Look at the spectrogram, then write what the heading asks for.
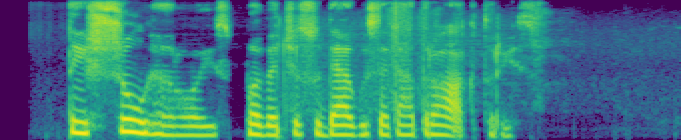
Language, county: Lithuanian, Klaipėda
